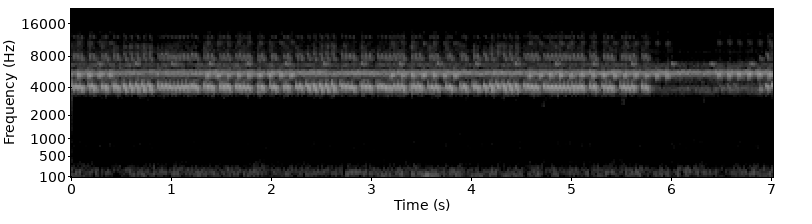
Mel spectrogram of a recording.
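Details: Autumn insects calling for sleep ASMR: dense, steady high chirping trills around a bright band, several overlapping singers, pulsing continuously with a brief softening near the end; faint low rumble beneath.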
